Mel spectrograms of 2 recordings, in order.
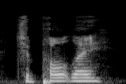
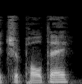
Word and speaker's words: Chipotle: Yeah, I think some people transpose the L and say Chipotle. – Yeah, they definitely do. – Chipotle.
